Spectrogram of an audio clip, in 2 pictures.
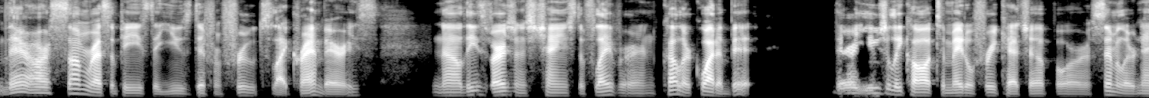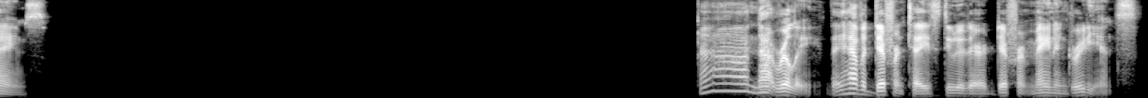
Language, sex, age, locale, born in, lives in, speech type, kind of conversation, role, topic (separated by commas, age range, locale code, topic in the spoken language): English, male, 35-39, en-US, United States, United States, read, expert-assistant, expert, What is the main ingredient in ketchup?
